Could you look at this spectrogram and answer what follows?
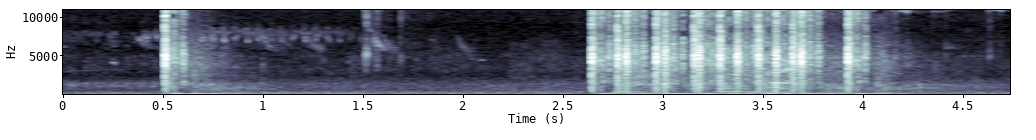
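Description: Gunshots in a VR duel game: one sharp shot, then after a pause a rapid burst of about a dozen close, loud shots fired in quick succession.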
